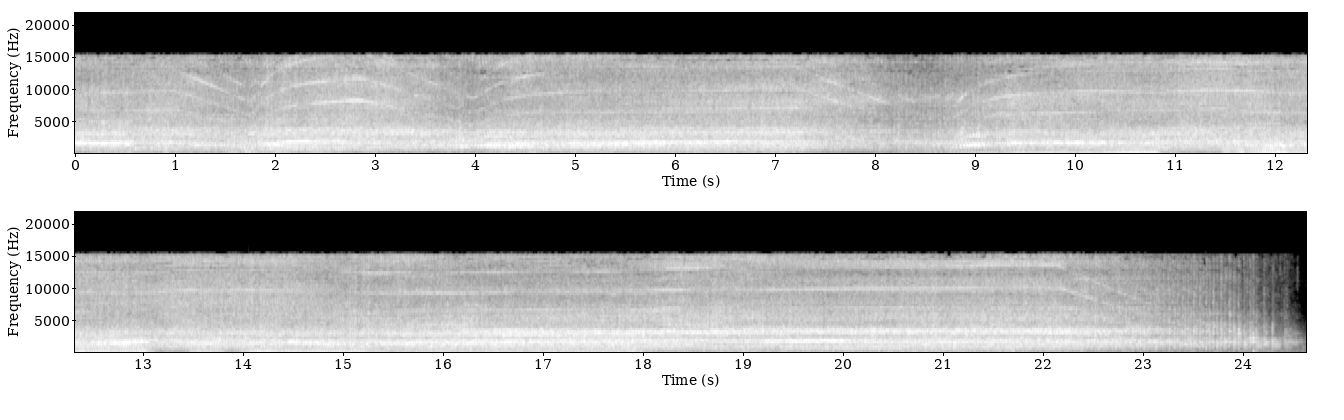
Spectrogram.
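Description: A DeWalt scroll saw cuts small letters from MDF board, a loud steady motor drone with rapid blade chatter that holds for the full stretch, dipping only slightly along the way.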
